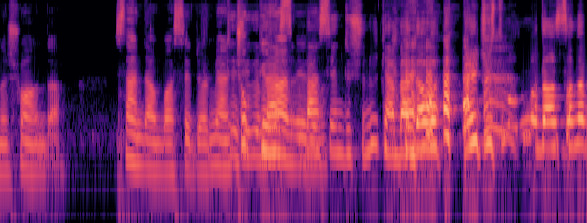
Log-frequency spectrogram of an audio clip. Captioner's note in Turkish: kahkaha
